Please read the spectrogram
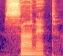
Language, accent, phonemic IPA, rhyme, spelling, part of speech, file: English, US, /ˈsɒnɪt/, -ɒnɪt, sonnet, noun / verb, En-us-sonnet.ogg
- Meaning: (noun) A fixed verse form of Italian origin consisting of fourteen lines that are typically five-foot iambics and rhyme according to one of a few prescribed schemes; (verb) To compose sonnets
